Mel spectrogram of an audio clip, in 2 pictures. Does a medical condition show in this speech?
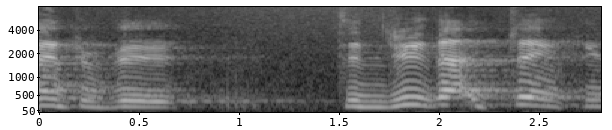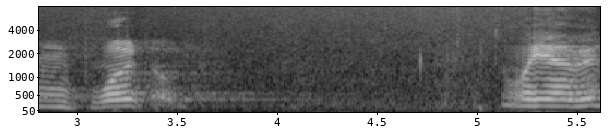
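Yes: cerebral palsy.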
